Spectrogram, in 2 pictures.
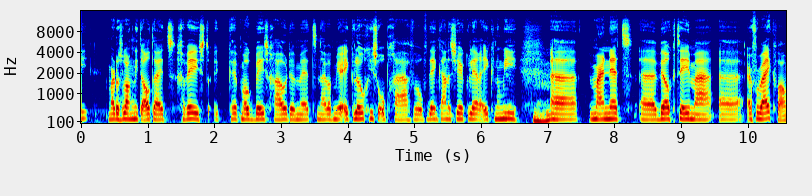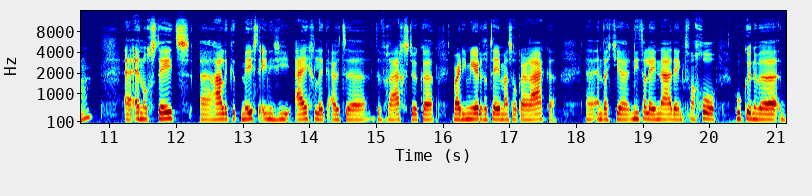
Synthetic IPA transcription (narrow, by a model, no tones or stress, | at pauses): maːɹslɑŋnitɑlˠtɛjtχəʋejstɪkɦɛpməowk̚bejzəχəɦɑwdəmɛtnaʋɑt̚mɪːɹʔejkolowχisəɔpχaːvəɔfdɛŋkaːndəsɪɹkylɛːrəejkonomi | maːɹnɛtʋɛlˠktejmaɛɹvoːɹbɛjkʋɑmʔɛnːɔχstejtsɦaːlˠɪkətmejstəejnɛɹʒiʔɛjχənləkœ̰ɥtdəvraːχstɵkəʋaːɹdimɪːɹdərətejmaːsɛlˠkaːɹraːkə | ɛ̰ndɑtjənitɑlejnːaːdɛŋk̚tfɑnχo | ɦukɵnəʋə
